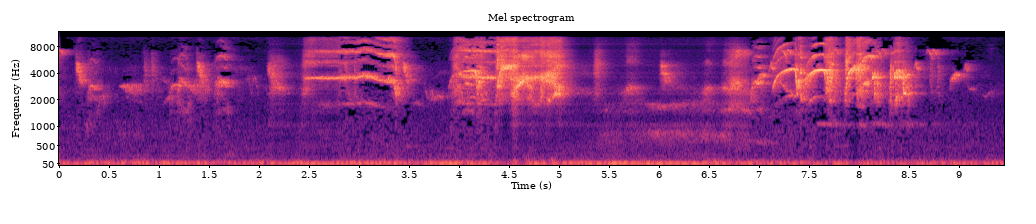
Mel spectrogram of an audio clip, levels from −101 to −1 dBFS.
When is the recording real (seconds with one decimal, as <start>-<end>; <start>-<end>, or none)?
0.0-2.1; 2.8-4.4; 6.9-9.5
